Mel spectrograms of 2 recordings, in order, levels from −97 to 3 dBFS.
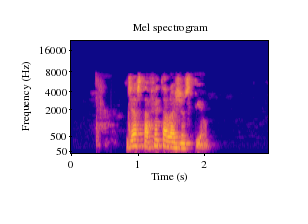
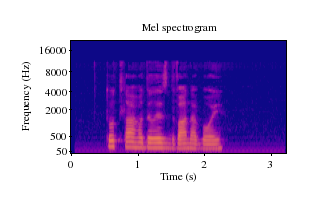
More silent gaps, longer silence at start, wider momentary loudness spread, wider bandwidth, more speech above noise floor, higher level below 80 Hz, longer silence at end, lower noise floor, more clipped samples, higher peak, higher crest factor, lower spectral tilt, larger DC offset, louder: neither; second, 0.4 s vs 0.55 s; first, 14 LU vs 8 LU; second, 8 kHz vs 11.5 kHz; first, 68 dB vs 35 dB; first, -62 dBFS vs -72 dBFS; about the same, 0.95 s vs 0.95 s; first, -86 dBFS vs -74 dBFS; neither; first, -2 dBFS vs -20 dBFS; about the same, 20 dB vs 20 dB; second, -3.5 dB/octave vs -6.5 dB/octave; neither; first, -17 LUFS vs -40 LUFS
